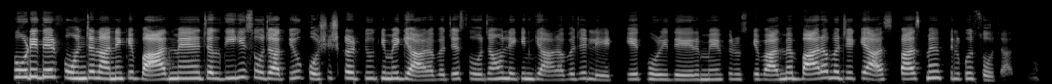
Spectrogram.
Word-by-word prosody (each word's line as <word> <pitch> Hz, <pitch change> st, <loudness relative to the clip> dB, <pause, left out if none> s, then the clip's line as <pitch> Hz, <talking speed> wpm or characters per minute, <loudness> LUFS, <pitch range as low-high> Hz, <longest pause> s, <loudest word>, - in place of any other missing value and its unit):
थोड़ी 345 Hz, +1 st, +6 dB
देर 345 Hz, +1 st, +5 dB
फ़ोन 280 Hz, -3 st, +2 dB
चलाने 275 Hz, -3 st, +4 dB
के 295 Hz, +2 st, -2 dB
बाद 250 Hz, -3 st, +6 dB
मैं 275 Hz, +1 st, +3 dB
जल्दी 280 Hz, +1 st, 0 dB
ही 335 Hz, -, 0 dB
सो 315 Hz, -2 st, -4 dB
जाती 260 Hz, -1 st, +2 dB
हूँ 305 Hz, +1 st, -7 dB
कोशिश 260 Hz, +2 st, -4 dB
करती 280 Hz, -1 st, -1 dB
हूँ 280 Hz, -, -7 dB
कि 280 Hz, -, -3 dB
मैं 270 Hz, 0 st, 0 dB
11 210 Hz, -5 st, +1 dB
बजे 250 Hz, +3 st, -3 dB
सो 250 Hz, -2 st, -8 dB
जाऊँ 255 Hz, +2 st, -4 dB
लेकिन 260 Hz, -1 st, -3 dB
11 215 Hz, -3 st, -5 dB
बजे 265 Hz, +3 st, -7 dB
लेट 215 Hz, -6 st, -7 dB
के 240 Hz, 0 st, -2 dB
थोड़ी 230 Hz, -2 st, -5 dB
देर 220 Hz, -1 st, -3 dB
में 225 Hz, +1 st, -4 dB
फिर 245 Hz, -1 st, -12 dB
उसके 240 Hz, 0 st, -9 dB
बाद 225 Hz, -1 st, +1 dB
मैं 270 Hz, -1 st, -3 dB
12 250 Hz, +4 st, +4 dB
बजे 285 Hz, -1 st, -3 dB
के 280 Hz, +1 st, -3 dB
आस-पास 250 Hz, +2 st, 0 dB
मैं 300 Hz, +1 st, -1 dB
बिल्कुल 270 Hz, -3 st, -9 dB
सो 210 Hz, -6 st, -11 dB
जाती 100 Hz, -, -23 dB
हूँ। 100 Hz, -, -36 dB
260 Hz, 240 wpm, -21 LUFS, 240-280 Hz, -, थोड़ी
